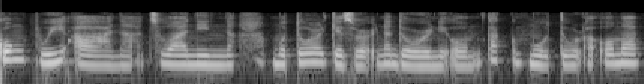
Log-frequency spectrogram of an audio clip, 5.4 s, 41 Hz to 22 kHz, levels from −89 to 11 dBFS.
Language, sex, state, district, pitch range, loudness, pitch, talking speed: Mizo, female, Mizoram, Aizawl, 170-205 Hz, -20 LUFS, 185 Hz, 165 wpm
